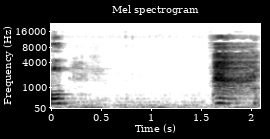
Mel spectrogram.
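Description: A woman's speaking voice trailing off at the end of a word, then a soft exhale and a pause of about a second before she speaks again.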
